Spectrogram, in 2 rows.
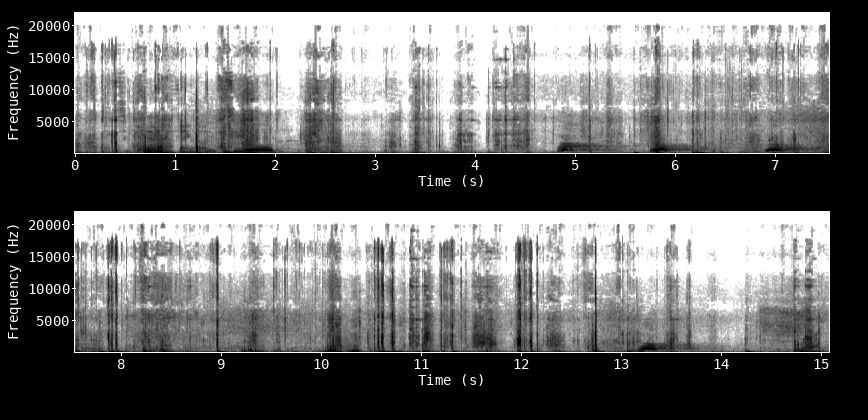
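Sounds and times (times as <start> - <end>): roof snake scraping under shingles: 0.0 - 15.0
dog barking: 4.8 - 7.5, 13.1 - 13.8.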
